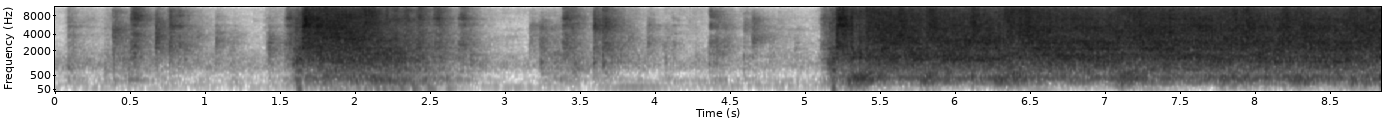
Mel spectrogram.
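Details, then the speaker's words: Abandoned 1997 Suzuki RM250 two-stroke first run after sitting, on choke: crackles and blips unevenly then revs hard and steady with blubbery, very smoky edge; runs rich with choke on. "All right, you guys saw the bike running with a choke on."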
